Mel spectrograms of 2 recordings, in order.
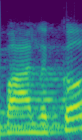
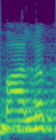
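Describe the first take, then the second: First: बालक with the final a sounded after the k; बालक with an audible vowel at the end; Sanskrit pronunciation. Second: बालक ending on a closed k, no vowel after it; बालक with its final a left silent; Hindi pronunciation. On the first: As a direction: say बालक the Sanskrit way, ending on an open "ka". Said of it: "वो संस्कृत में बालक पढ़ते हैं". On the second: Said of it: "Hindi में हम बालक को सिर्फ बालक पढ़ते हैं". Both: Shown as a demonstration.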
